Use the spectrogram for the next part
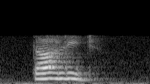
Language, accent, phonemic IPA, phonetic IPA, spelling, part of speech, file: Armenian, Eastern Armenian, /dɑhˈlit͡ʃ/, [dɑhlít͡ʃ], դահլիճ, noun, Hy-դահլիճ.ogg
- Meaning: hall, auditorium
